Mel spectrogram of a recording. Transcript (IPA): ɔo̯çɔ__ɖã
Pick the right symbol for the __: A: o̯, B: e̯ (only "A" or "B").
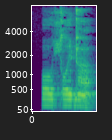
B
